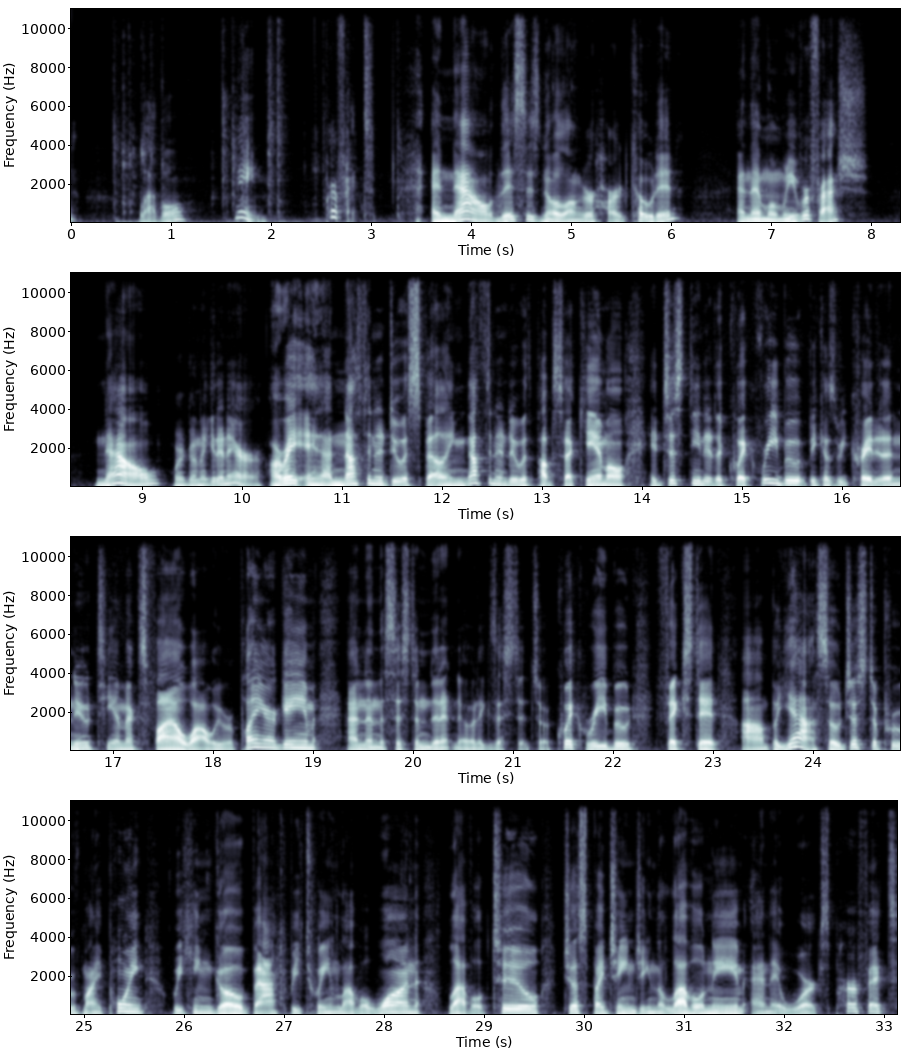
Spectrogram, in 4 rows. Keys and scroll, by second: 0.0-2.0 typing, 2.1 Return, 3.0 ctrl+s, 27.2 1, 27.7 ctrl+s.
